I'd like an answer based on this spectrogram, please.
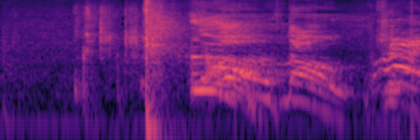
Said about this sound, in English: And with that, the young man took on both the black shirts. One he knocked out cold with a swift left-hander.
